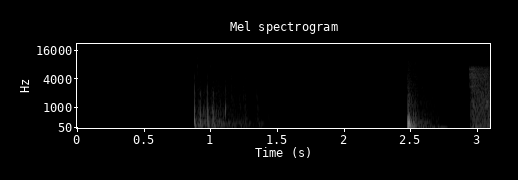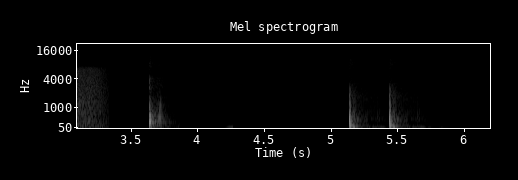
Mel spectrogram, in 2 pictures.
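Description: Blocks are placed with short soft thuds.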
